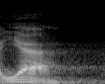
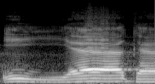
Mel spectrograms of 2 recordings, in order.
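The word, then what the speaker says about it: إِيَّاكَ: Contohnya iya, nggak boleh dibaca iya. Iya karena abudu, iya karena nasta'in, itu bahaya itu. Artinya nanti berbahaya itu. Harus tasdik itu melempit dua huruf yang sama jadi satu. Maka bacanya ditekan iyyaka na'budu wa iyyaka nasta'in.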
